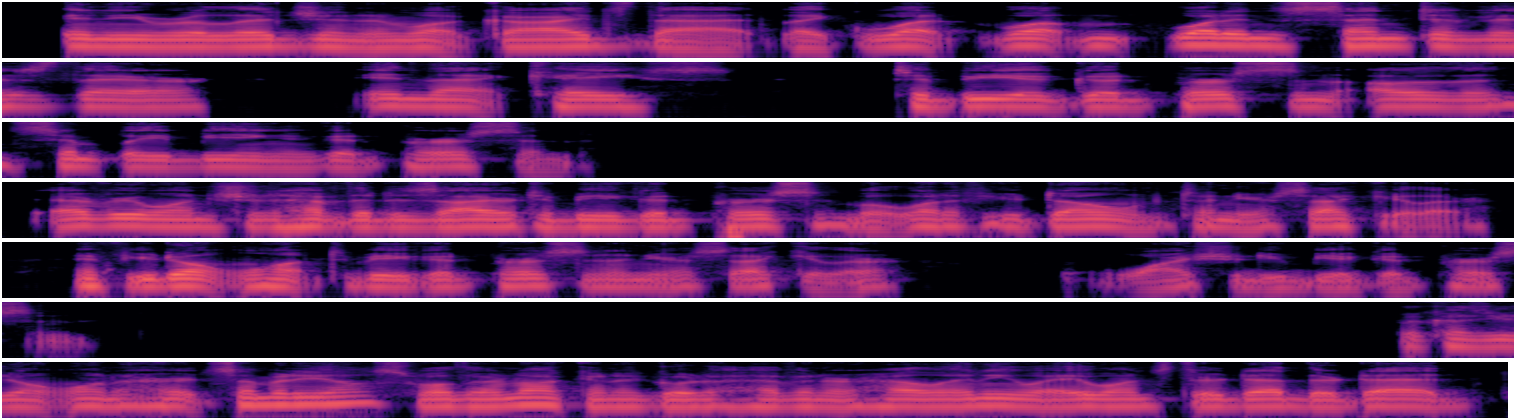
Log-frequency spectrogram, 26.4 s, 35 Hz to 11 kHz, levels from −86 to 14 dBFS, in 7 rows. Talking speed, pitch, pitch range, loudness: 200 wpm, 120 Hz, 115-125 Hz, -28 LUFS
